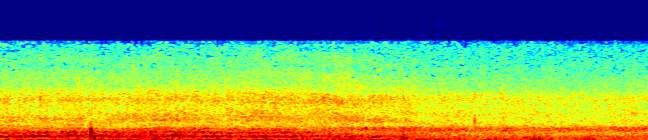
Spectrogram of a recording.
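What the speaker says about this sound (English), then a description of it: "Another decent rapid." Creek rapids rush steadily, a dense, continuous broadband roar of flowing water, fairly close and even, with a few faint clicks on top.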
